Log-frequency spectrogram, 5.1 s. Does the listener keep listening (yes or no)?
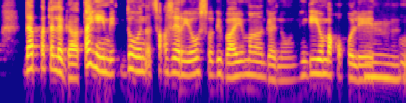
no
